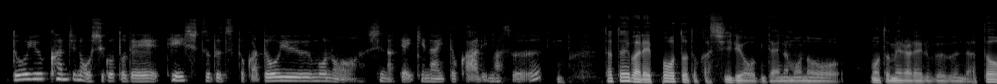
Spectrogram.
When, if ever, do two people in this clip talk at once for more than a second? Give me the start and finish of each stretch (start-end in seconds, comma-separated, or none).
none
